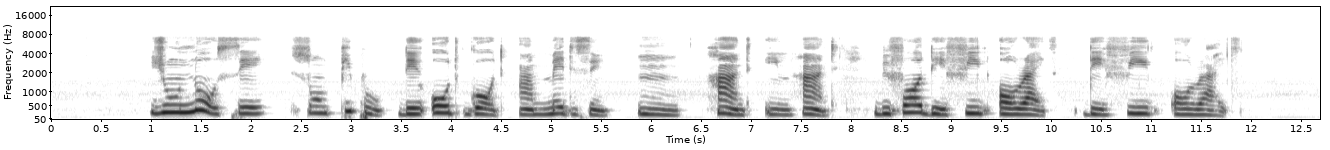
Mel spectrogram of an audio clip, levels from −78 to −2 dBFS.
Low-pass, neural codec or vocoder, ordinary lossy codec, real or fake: 7.2 kHz; none; none; real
